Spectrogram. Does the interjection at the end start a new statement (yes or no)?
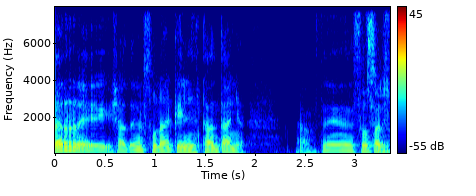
no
